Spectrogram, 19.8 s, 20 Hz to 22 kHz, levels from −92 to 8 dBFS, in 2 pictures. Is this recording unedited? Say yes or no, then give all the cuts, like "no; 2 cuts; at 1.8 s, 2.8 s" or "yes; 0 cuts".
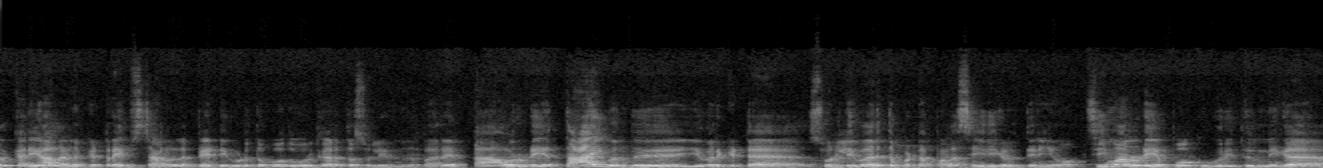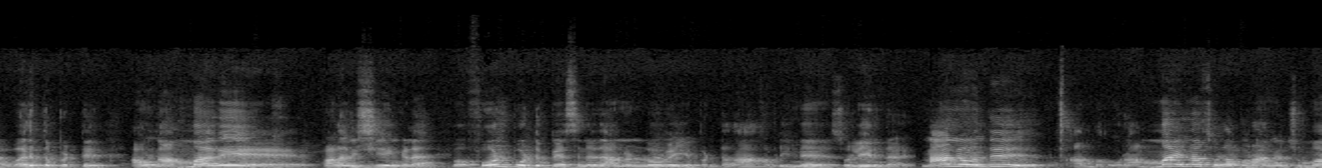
no; 4 cuts; at 3.5 s, 8.1 s, 13.2 s, 16.7 s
